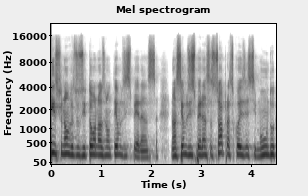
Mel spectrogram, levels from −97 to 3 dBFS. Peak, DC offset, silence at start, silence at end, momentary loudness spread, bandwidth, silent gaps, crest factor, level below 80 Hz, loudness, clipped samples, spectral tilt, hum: -6 dBFS; under 0.1%; 0 s; 0 s; 6 LU; 16 kHz; none; 16 dB; -58 dBFS; -22 LUFS; under 0.1%; -4 dB/octave; none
